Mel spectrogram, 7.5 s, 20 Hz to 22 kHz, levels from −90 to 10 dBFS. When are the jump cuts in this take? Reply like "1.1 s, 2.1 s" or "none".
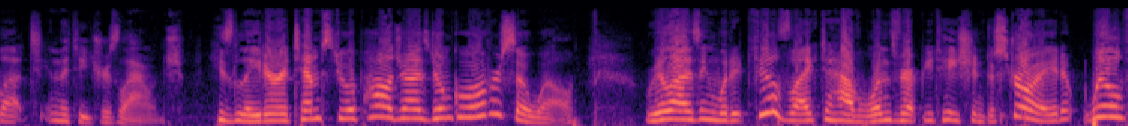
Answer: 1.3 s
